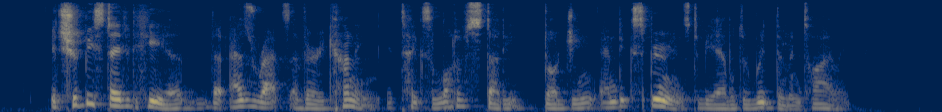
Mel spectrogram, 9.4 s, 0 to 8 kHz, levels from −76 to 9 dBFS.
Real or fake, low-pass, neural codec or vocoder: fake; 7.2 kHz; vocoder, 44.1 kHz, 128 mel bands, Pupu-Vocoder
